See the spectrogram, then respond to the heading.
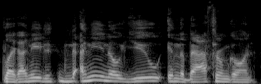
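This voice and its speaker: A man's voice: mid-range voice, a little fast, darkish tone, a little hiss or hum. A man hosting a podcast, interviewing casually and comically with probing, teasing questions. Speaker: podcast host.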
